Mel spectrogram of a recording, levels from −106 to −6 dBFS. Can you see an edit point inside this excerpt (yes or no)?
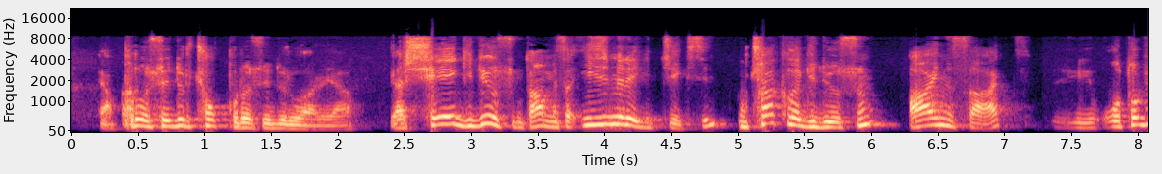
no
